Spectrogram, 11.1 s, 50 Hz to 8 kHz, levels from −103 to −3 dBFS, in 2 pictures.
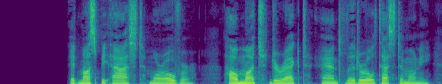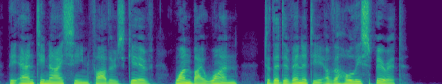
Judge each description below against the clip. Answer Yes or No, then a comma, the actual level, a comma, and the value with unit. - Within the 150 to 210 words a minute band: No, average, 140 wpm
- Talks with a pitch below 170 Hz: Yes, low, 135 Hz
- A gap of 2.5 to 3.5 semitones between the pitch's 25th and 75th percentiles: No, average, 4.3 semitones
